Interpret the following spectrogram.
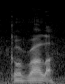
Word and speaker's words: Gorale: One is a map called Gorala. Gorale, Gorala. It's a Polish farm, and that is the Polish pronunciation of Gorala.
